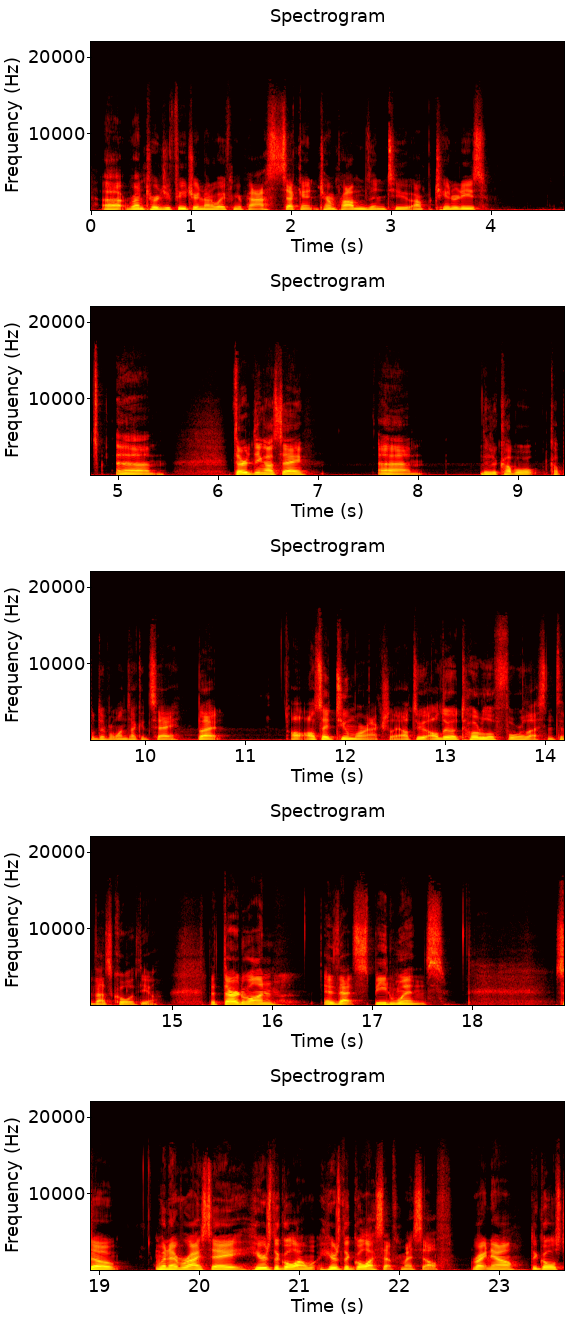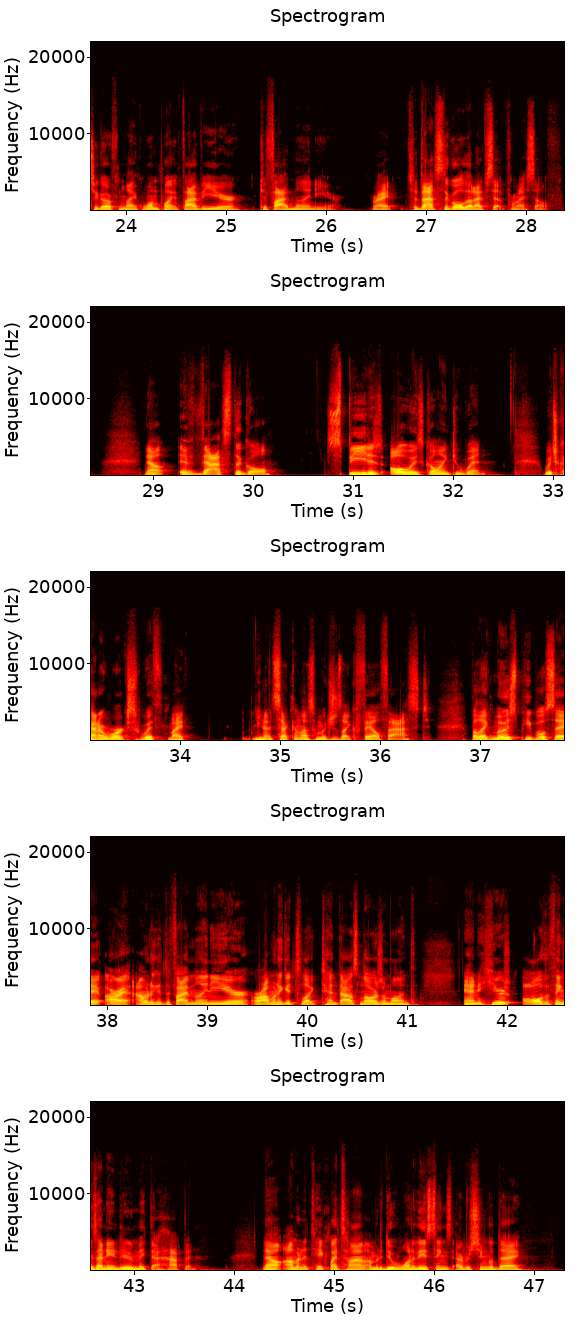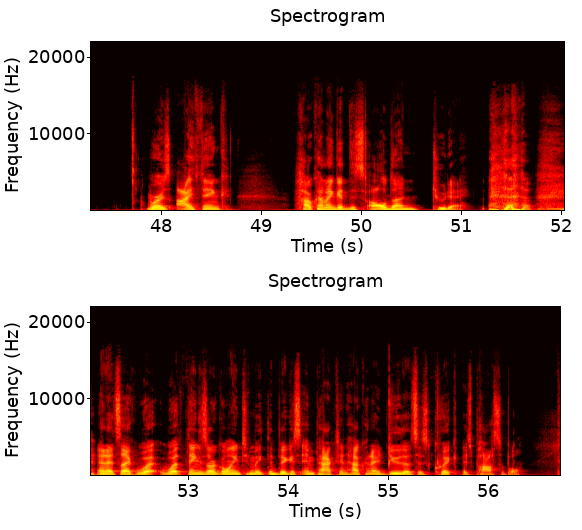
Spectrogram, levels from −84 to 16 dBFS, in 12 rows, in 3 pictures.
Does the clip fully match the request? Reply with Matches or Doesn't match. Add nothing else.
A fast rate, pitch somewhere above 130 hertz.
Matches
